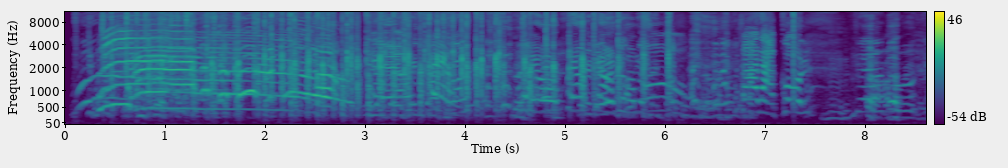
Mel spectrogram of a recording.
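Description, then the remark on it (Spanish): An audience at a celebration of the community organization Sin Judesco bursts into loud cheering, with high whoops and shouts at first, followed by a steady wash of dense clapping mixed with scattered voices that tapers off briefly near the end. “la idea es que todos aplaudamos este momento de celebración y aparte de eso, que todos se presenten, por favor.”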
